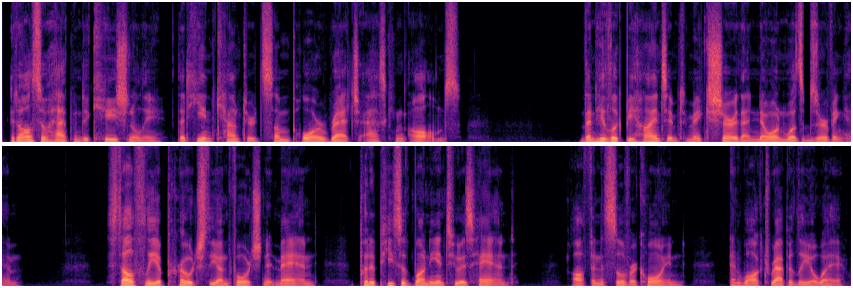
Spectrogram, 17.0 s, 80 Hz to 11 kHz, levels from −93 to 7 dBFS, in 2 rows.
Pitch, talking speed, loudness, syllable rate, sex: 110 Hz, 165 wpm, -21 LUFS, 6.1 syllables/s, male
